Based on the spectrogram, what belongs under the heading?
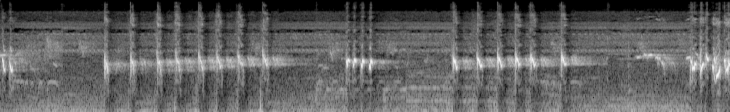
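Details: Yellow-vented bulbul fighting song meant to provoke and rouse another bird: separate bursts of quick, bubbly chirps, the first and longest about two seconds, then shorter runs with quiet gaps between them.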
